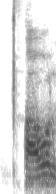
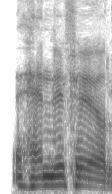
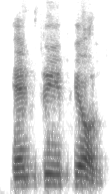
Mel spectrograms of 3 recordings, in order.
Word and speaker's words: ফেওল: ফাউল না, হ্যাঁ, হেনরি ফেওল। ফিয়োল। হ্যাঁ, ফিয়োল ফিয়োল। হেনরি ফিয়োল। হেনরি ফেওল। হ্যাঁ, হেনরি ফিয়োল বললেও হবে, হেনরি অথবা হেনরি ফিয়োল।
